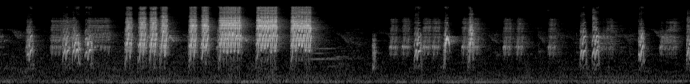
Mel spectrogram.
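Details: Excited grey-cheeked bulbul song, used to goad idle birds into singing: dense harsh rasping bursts in quick succession, several long scratchy notes in the middle, then shorter clipped squawks spaced irregularly.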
